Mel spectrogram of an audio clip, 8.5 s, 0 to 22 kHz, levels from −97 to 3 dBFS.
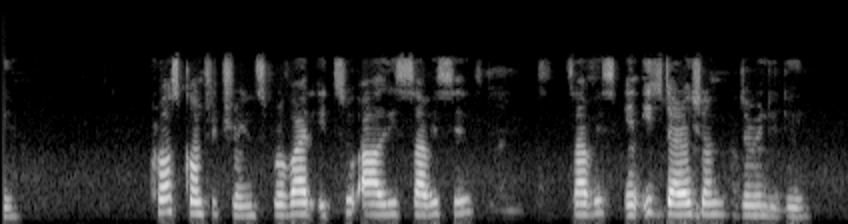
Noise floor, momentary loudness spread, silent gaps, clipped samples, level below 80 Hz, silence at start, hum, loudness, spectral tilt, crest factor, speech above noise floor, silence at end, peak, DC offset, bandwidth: -69 dBFS; 14 LU; none; under 0.1%; -68 dBFS; 0 s; none; -20 LUFS; -4.5 dB/octave; 18 dB; 50 dB; 0.45 s; -2 dBFS; under 0.1%; 7.8 kHz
